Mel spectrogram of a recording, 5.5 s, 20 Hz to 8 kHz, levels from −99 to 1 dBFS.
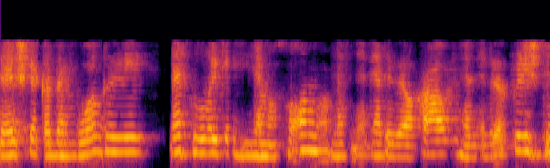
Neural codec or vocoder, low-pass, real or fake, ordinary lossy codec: codec, 16 kHz in and 24 kHz out, 0.6 kbps, FireRedTTS-2 codec; 7.2 kHz; fake; AAC, 16 kbps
